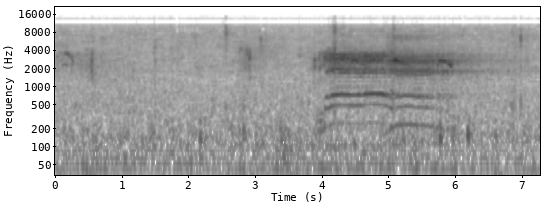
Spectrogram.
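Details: After a few quiet seconds of low background noise, a sheep gives one long quavering baa lasting nearly two seconds that trails off at the end.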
